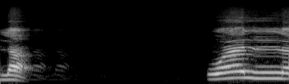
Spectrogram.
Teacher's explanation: چونکہ اس کے اوپر کھڑی زبر بھی ہے مد بھی ہے، اس لیے ہم اس کو اچھی طرح کھینچ کے پڑھیں گے۔ پہلے واو کے ساتھ لام پڑھا ول اور پھر لا، واللہ۔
